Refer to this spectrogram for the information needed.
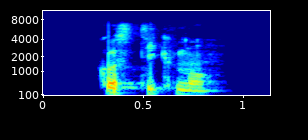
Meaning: caustically
- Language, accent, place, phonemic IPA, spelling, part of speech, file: French, France, Lyon, /kos.tik.mɑ̃/, caustiquement, adverb, LL-Q150 (fra)-caustiquement.wav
